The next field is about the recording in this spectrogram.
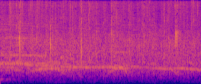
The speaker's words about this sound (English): Let your hand clap be ascending.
